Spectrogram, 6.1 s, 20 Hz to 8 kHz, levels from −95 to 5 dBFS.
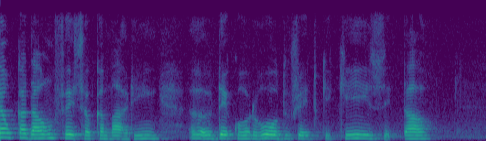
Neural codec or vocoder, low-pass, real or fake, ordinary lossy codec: none; 7.2 kHz; real; none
